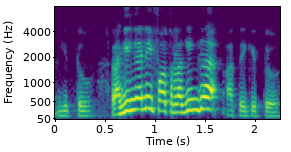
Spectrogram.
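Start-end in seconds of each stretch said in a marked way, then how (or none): 0.6-1.7 put-on much higher, louder Betawi-accented offer. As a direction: ask in a lively Betawi lilt. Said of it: "dengan logat Betawinya dia".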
